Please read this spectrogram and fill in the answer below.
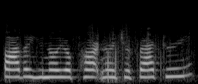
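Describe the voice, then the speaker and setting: A high-pitched teenage girl rattles along at a quick clip in an old radio comedy. She is eager, dramatic and self-important, gushing or exasperated. The recording is muffled and vintage. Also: monotone, a little hiss or hum. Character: eager, dramatic, boy-crazy teenage daughter. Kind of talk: 1940s radio comedy acting.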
